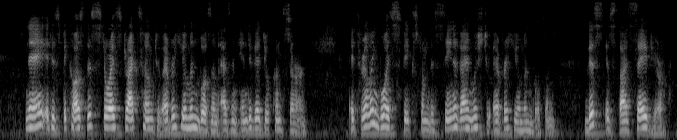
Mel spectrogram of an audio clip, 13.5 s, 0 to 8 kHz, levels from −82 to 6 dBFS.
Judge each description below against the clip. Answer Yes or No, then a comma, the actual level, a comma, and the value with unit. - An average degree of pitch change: Yes, average, 3.8 semitones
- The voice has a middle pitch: Yes, medium, 165 Hz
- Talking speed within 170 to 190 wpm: No, average, 145 wpm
